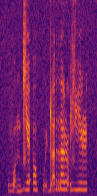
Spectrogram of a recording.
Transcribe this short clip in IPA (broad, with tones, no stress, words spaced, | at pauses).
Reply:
vɔ̰˩n d͡ʑɛ˥ʔɔ˥ kʷḛ˩ɖa̰˥ra˥ɭɔ̰˥ ʑi˥ɭ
